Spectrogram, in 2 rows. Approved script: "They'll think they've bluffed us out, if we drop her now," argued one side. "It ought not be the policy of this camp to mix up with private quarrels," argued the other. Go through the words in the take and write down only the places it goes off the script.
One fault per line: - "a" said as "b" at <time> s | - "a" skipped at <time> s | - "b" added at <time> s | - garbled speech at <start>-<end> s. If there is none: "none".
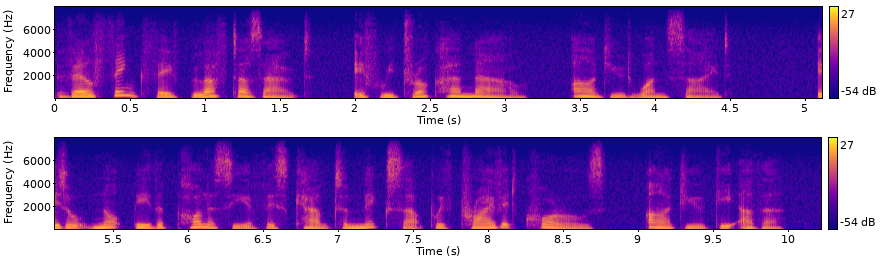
none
